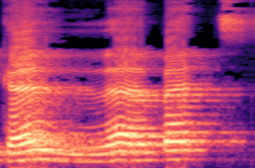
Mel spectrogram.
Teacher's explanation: Ta ni salah satu huruf yang sifatnya ialah sifat hamas, kena ada bunyi angin, suara angin sikit. Jadi kadzabat ada sikit angin.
